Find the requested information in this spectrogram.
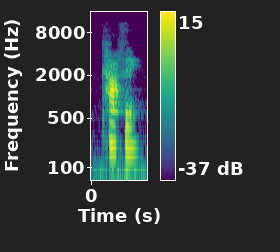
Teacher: means that you use both the lips only no teeth and it's a slender F which means that the lips are pulled back if it were a broad F the lips would be pushed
